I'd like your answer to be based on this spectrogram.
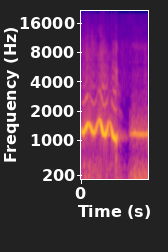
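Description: A person whistles a short tune, a quick wavering melody of a few notes followed by a brief pause and one sustained held note, close and alone without talk.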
